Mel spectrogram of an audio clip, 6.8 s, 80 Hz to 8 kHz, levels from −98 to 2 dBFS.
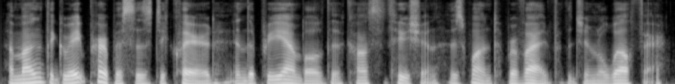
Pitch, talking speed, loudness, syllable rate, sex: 115 Hz, 170 wpm, -19 LUFS, 5.5 syllables/s, male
